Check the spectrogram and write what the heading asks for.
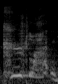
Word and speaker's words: Coors Light: You're even saying it correctly. Coors Light.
